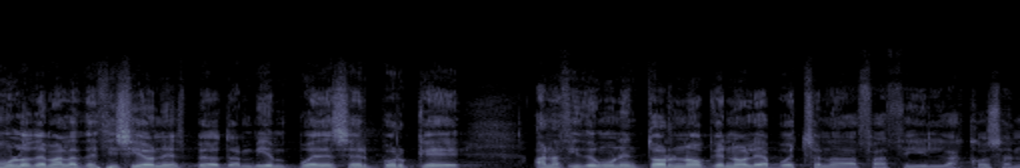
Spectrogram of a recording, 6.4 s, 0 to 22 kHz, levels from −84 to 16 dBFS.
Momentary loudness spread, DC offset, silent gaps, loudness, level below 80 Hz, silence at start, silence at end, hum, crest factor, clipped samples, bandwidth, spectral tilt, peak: 11 LU; under 0.1%; none; -35 LUFS; -72 dBFS; 0 s; 0 s; none; 18 dB; under 0.1%; 14.5 kHz; -4.5 dB/octave; -16 dBFS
